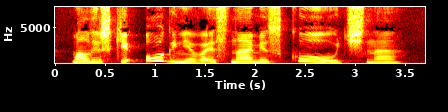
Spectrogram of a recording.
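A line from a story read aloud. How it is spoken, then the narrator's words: Gleeful mocking drawl. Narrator (Russian): Протянул Марк, обрадовавшись возможности поиздеваться над ней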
